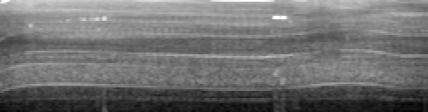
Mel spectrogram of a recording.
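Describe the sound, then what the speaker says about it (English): Steady, loud whine of a power drill boring pocket holes into wooden cabinet face-frame rails, continuous and close with no talking. "You're basically drilling pocket holes"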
